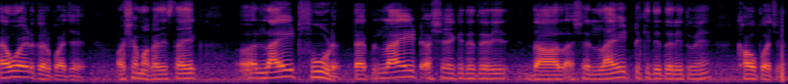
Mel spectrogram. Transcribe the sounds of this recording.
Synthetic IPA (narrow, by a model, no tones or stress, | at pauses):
ɛʋɔjɽkəɾpajt͡ɕe | ə̰ɕem̤akad̪ist̪aek | laiʈfuːɽʈajplaiʈəɕẽkit̪et̪əɾiːd̪alə̰ɕelaiʈkit̪et̪əɾiːt̪uɦẽ | kʰawpajt͡ɕḛ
